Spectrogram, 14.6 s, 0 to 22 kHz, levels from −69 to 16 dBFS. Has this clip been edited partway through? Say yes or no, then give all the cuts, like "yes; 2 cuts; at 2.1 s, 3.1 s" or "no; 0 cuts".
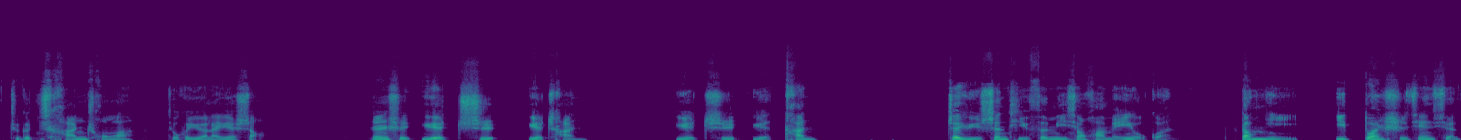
yes; 1 cut; at 12.4 s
